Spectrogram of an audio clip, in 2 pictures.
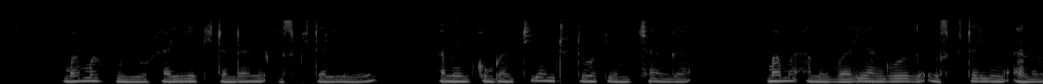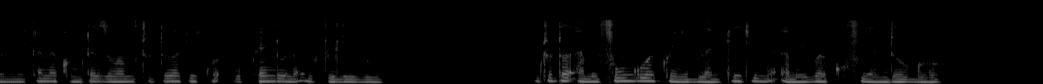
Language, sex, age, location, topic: Swahili, male, 18-24, Mombasa, health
